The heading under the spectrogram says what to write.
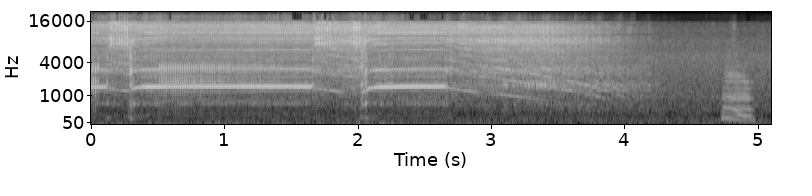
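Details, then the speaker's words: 1959 Dodge D-300 farm truck, newly rebuilt starter bench-tested on jumper cables: high steady whine keeps spinning with no cutoff, then coasts down; the new solenoid's internals were bad and the old solenoid's guts were swapped in as the fix. "that's weird very it's not kicking itself out you know that was a 300 and some odd dollar starter and the guts of that solenoid were bad"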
